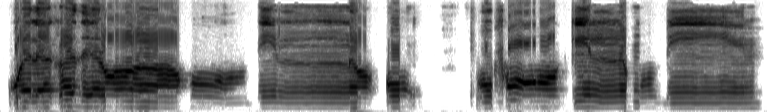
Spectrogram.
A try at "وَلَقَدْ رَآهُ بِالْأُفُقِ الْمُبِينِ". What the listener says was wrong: বিল উফুকিল, উফু টান হবে না, বিল উফুকিল মুবিন।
